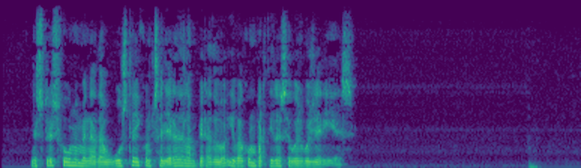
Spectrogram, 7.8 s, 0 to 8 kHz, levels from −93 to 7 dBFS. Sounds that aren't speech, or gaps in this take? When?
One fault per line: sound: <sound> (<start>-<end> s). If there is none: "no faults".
no faults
